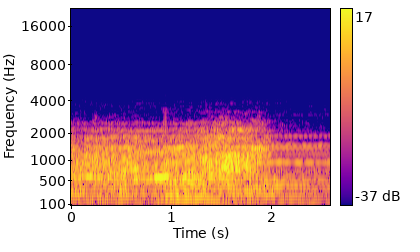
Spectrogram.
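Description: A car engine revs and accelerates as a car that had been waiting by a road pulls away, a loud, steady motor drone that rises in pitch and then eases off toward the end. No one speaks.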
